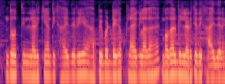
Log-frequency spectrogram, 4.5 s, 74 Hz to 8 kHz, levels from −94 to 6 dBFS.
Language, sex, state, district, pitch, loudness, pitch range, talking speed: Hindi, male, Chhattisgarh, Rajnandgaon, 125 Hz, -16 LUFS, 120-130 Hz, 265 wpm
